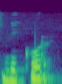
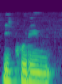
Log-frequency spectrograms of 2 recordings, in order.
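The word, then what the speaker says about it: בִּכּוּר: And this is the word to write this one in Hebrew, and the way to pronounce it is bikur, and the plural is bikurim.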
